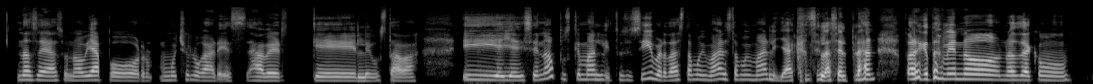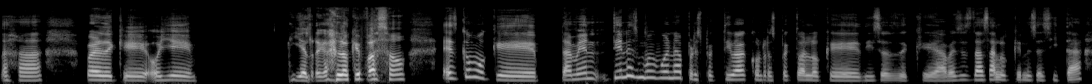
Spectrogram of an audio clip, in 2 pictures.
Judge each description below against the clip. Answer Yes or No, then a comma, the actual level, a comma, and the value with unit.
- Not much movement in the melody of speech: No, average, 3.4 semitones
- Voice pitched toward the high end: Yes, high, 205 Hz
